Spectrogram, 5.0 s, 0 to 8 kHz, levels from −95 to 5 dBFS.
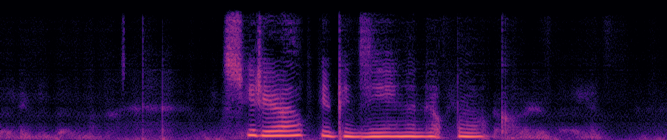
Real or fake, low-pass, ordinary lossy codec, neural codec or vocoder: fake; 7.2 kHz; none; codec, 16 kHz, 0.5 kbps, FreqCodec, larger model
